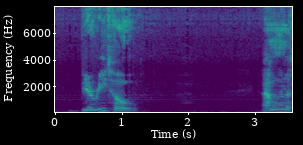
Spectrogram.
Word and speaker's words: Beerito: bugger right here called Beerito. And I'm going to say that like a gringo because that's probably written by a gringo. It's not Beerito, it's Beerito. Mexican lager, brewed and canned by Oskar Blues.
